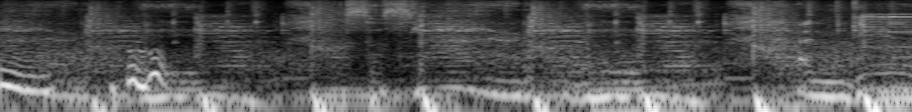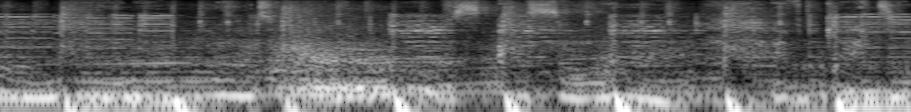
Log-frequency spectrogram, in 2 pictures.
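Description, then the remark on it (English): In a TV advert, a car whizzing around revs and roars continuously as its tires squeal and skid through repeated slides, loud, with the engine pitch rising and falling throughout. “It's a TV advert of a car whizzing around and slide, and the car just keeps sliding, and then it's really tastefully done.”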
